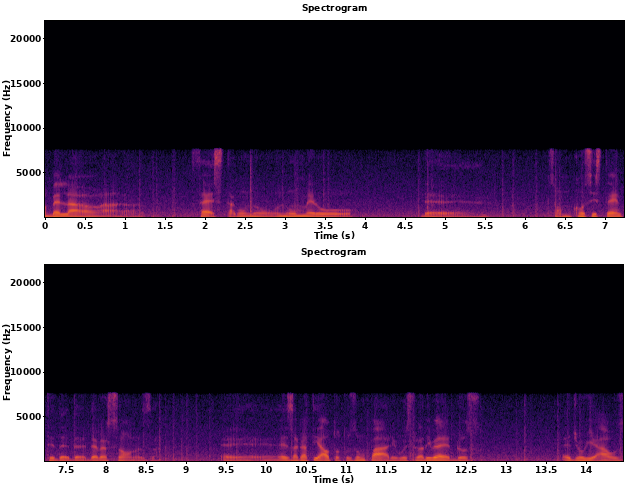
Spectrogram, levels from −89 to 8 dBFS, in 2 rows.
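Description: No technical faults are audible.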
